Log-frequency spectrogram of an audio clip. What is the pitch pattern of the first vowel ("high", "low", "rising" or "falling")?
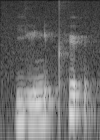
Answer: low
